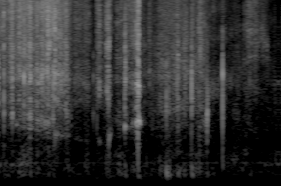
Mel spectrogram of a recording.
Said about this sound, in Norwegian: OK, jeg tar min bit ut, bare sånn at jeg ikke blir helt stille og bare sånn smatting i mikken.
